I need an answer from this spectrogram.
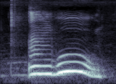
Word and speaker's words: angu: Angu, esse gu aí é a última sílaba, não é? E é a sílaba tônica também.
